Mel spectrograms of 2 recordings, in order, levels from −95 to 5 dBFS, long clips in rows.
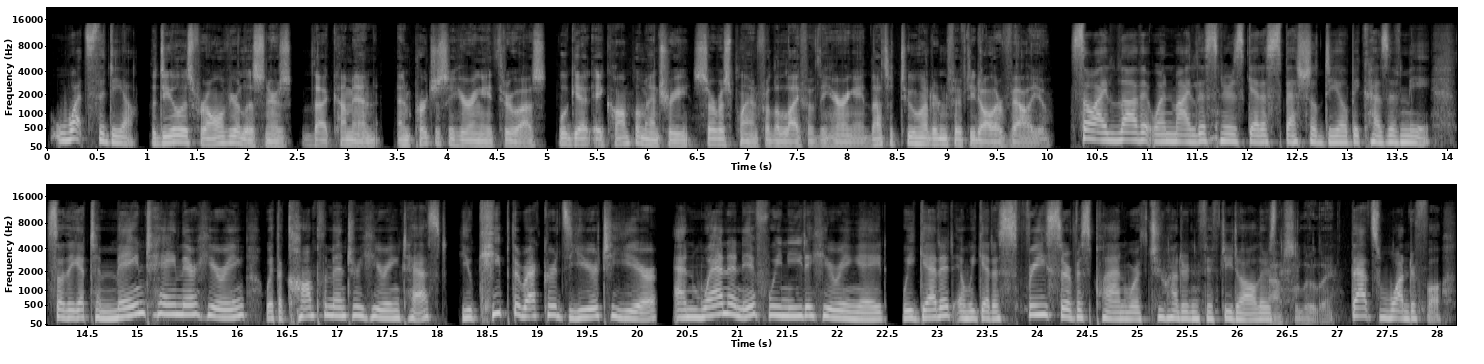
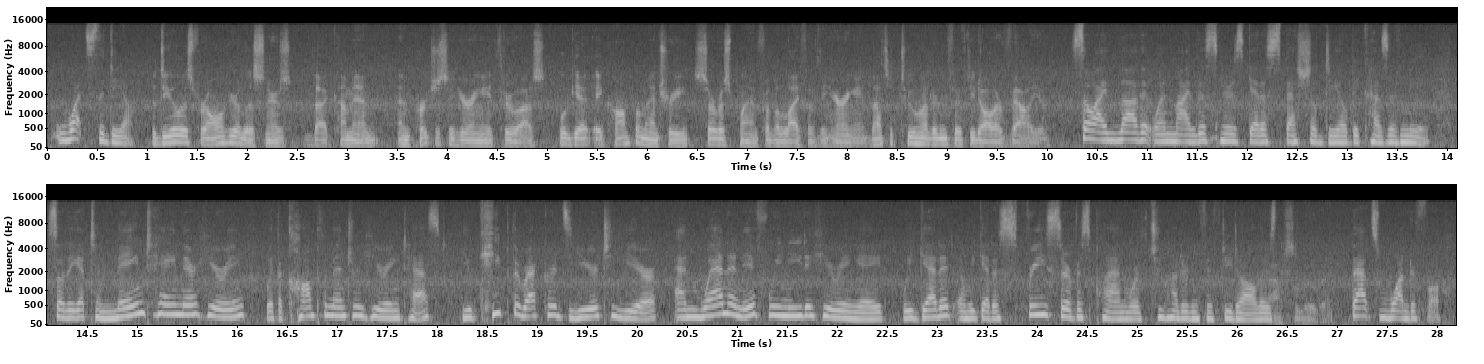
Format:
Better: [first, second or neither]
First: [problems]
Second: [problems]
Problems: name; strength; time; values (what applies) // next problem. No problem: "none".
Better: first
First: none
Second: hiss; noticeable; throughout; 10 dB below the speech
